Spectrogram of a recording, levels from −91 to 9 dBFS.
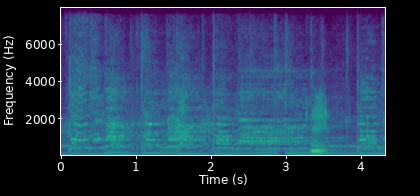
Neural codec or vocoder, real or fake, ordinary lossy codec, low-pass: codec, 16 kHz, 4 kbps, X-Codec, HuBERT features, trained on general audio; fake; none; none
